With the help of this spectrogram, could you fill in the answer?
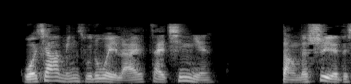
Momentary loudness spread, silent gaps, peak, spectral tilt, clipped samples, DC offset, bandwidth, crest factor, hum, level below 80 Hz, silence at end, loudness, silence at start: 10 LU; 2.64-2.81 s; 0 dBFS; -3 dB/octave; under 0.1%; under 0.1%; 7.2 kHz; 20 dB; none; -68 dBFS; 0 s; -18 LUFS; 0.25 s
